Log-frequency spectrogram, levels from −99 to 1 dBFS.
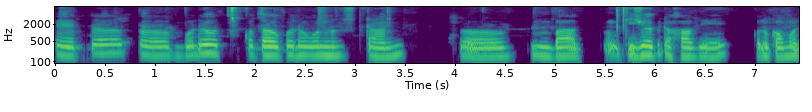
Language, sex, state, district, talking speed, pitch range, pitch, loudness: Bengali, female, West Bengal, Jhargram, 135 wpm, 160-175 Hz, 165 Hz, -27 LUFS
